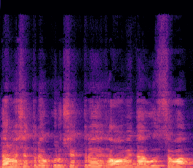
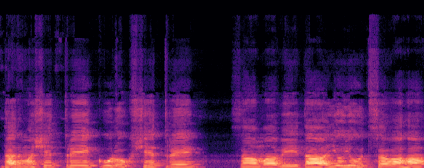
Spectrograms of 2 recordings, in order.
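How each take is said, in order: First: The words run together without breaks. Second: Each word is set apart by small breaks. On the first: The word boundaries cannot be heard. The speaker calls it wrong. "এতে কি হলো বোঝা গেল না" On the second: Each word can be clearly heard as separate. The speaker calls it right. "পরিষ্কার শ্রোতা বুঝতে পারলেন যে এখানে এইগুলো শব্দ আলাদা আলাদা"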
